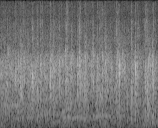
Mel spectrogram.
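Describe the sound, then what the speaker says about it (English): An audience applauds a scholarship recipient at a county legends event, steady clapping throughout with no break, fairly close and moderately loud. "So let's have a round of applause for Olivia."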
